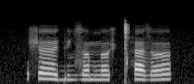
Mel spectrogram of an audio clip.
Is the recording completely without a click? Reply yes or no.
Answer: no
